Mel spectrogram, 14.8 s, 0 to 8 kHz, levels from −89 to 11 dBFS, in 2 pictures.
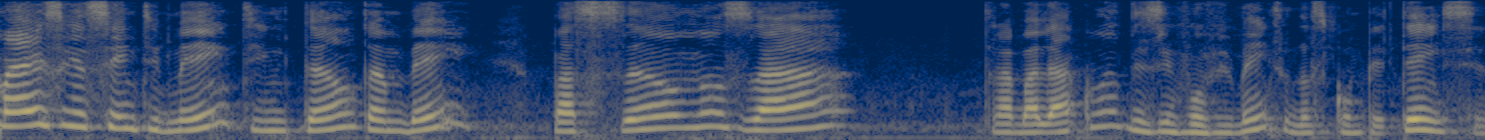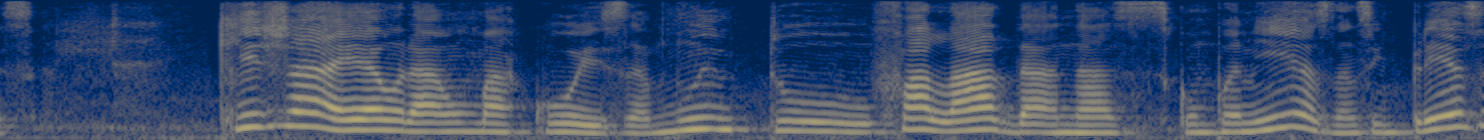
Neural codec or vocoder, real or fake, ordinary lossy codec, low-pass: codec, 16 kHz, 4 kbps, FreqCodec, larger model; fake; none; none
